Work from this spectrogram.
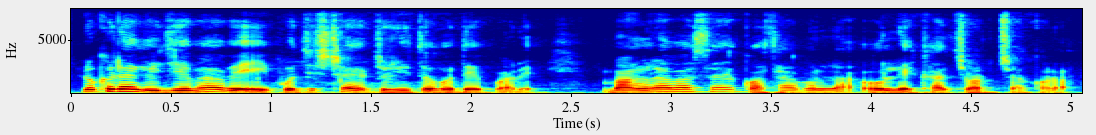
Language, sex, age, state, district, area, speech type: Bengali, male, 18-30, West Bengal, Bankura, urban, spontaneous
